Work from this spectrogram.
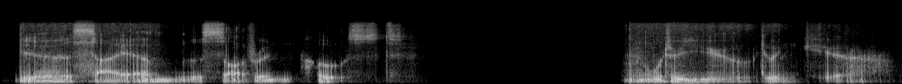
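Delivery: whispery, breathy, echoing, reverberating disembodied voice. Narrating a game, voicing the big Myconid speaking to both players: reverberating disembodied voice. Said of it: "you just hear this reverberating".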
